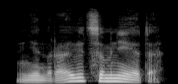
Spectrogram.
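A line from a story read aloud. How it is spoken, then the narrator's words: Mutter. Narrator (Russian): пробормотал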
